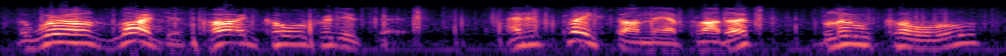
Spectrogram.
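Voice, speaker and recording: An American man announcing in 1930s radio style, reading a script with formal, emphatic, polished delivery. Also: on the high side. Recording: muffled old radio broadcast, light hiss.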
